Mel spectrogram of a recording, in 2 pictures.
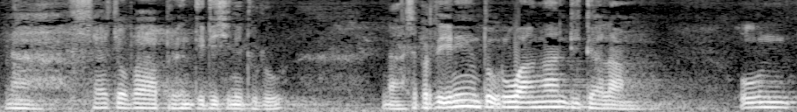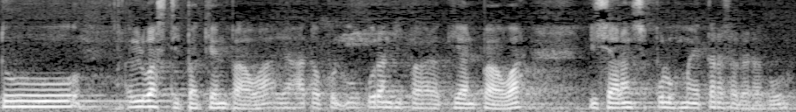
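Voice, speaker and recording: A man's voice: mid-range voice, mellow. Man's voice echoing in a stone chamber. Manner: hesitant, many fillers, addresses viewers as friends. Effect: voice echoing in an underground stone chamber. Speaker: travel vlogger exploring a site. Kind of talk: casual walk-through narration. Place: underground carved stone chamber. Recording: long reverb from a stone hall, faint ambient noise.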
